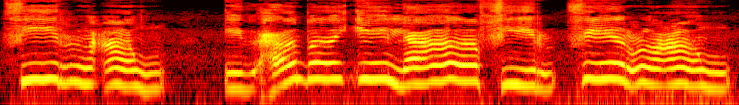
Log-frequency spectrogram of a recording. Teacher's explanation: Fir'aun, ra sini tak boleh baca tebal. Ra bila mati huruf sebelumnya baris bawah, sama seperti ra baris bawah, kena baca tarkik tipis. Jangan baca fir'aun, tak betul ya.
